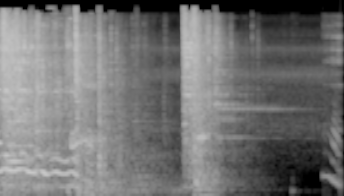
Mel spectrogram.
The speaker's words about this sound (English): What? An explosion? Exploding anchovies. Explode-chovies. Anch-plodies.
